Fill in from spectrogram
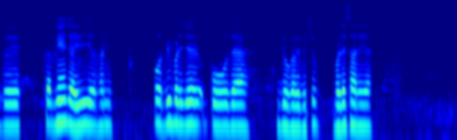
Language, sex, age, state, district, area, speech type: Dogri, male, 18-30, Jammu and Kashmir, Samba, rural, spontaneous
